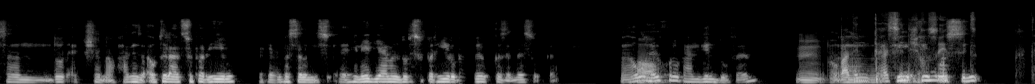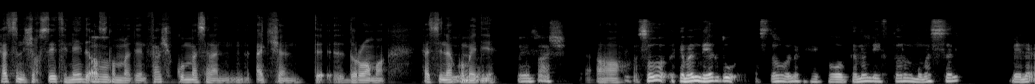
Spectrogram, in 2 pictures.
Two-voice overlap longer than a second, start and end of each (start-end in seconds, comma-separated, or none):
8.4-9.6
